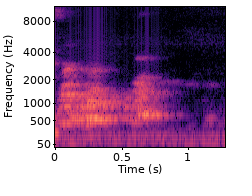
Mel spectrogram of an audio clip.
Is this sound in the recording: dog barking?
yes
